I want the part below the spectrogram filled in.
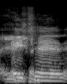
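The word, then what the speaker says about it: Achane: I pronounced that right, A-Chain, right? That's how you want to pronounce? You want to A-Chain. Yeah, A-Chain.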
